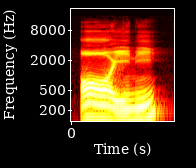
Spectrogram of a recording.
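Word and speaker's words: おおいに: After that, we have the final reading present also here, which is oini, also accent on the first more, so be careful.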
